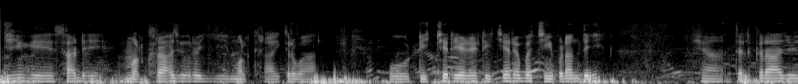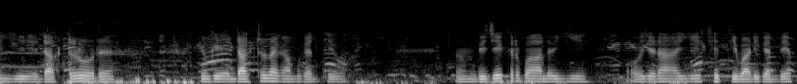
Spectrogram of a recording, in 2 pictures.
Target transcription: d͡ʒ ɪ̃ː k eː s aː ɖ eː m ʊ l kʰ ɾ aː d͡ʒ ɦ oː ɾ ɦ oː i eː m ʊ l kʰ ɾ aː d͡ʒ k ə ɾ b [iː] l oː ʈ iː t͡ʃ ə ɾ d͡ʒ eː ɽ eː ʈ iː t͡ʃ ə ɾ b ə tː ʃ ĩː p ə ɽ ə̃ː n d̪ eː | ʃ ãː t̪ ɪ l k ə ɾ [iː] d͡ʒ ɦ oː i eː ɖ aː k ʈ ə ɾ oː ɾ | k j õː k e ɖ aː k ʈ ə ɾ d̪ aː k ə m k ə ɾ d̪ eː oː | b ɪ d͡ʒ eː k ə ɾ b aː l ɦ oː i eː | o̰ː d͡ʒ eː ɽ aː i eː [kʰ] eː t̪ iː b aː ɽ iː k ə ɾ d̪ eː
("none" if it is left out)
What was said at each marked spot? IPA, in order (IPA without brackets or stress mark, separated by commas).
aː, aː, kʰ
